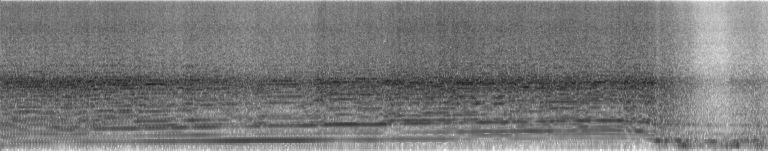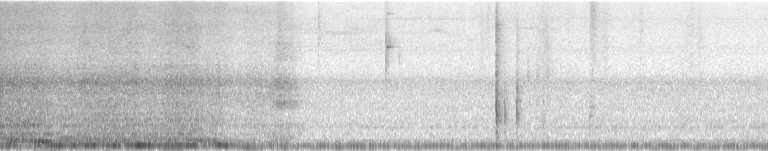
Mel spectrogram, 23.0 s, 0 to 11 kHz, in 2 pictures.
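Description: Freshly built 632 cubic-inch big-block Chevy V8 on an engine dyno during a break-in pull, running at full throttle with its pitch climbing steadily. About ten seconds in the throttle is chopped and the engine drops back to a lower, uneven running, then shuts off about 16 seconds in, leaving a few sharp clicks.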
